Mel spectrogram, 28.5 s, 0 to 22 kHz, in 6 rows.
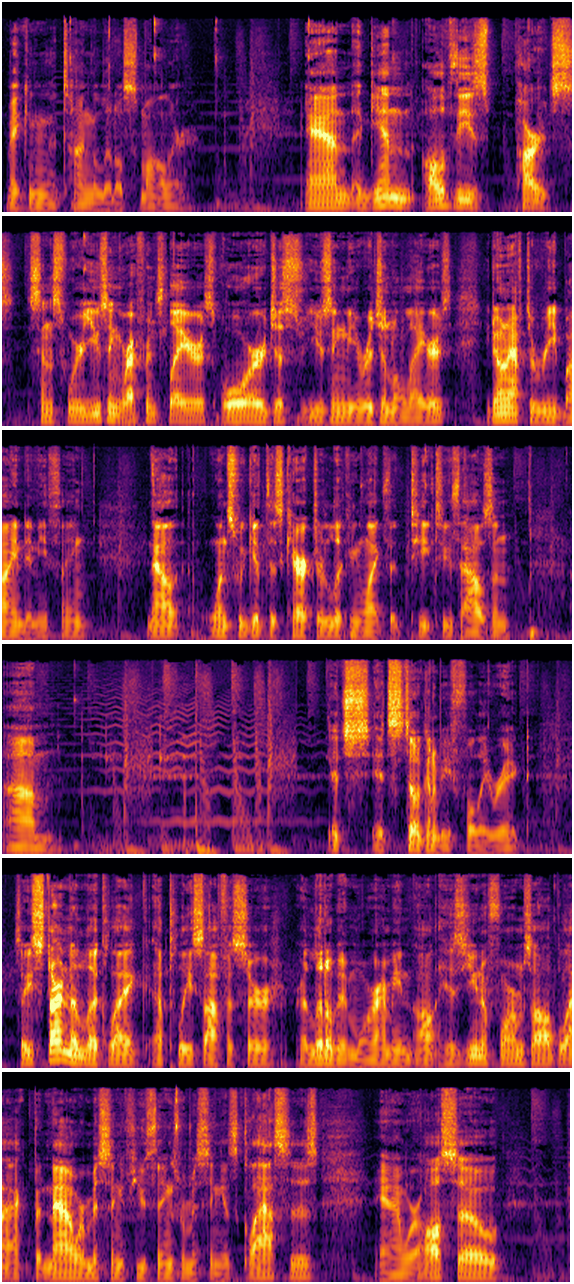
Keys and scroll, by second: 12.4 space.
